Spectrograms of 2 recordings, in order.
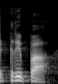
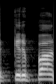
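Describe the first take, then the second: First: ਕਿਰਪਾ with k and r joined, kri-pa; ਕਿਰਪਾ as one cluster, kri-pa; correct pronunciation. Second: ਕਿਰਪਾ with a full i vowel after the k, ki-rpa; ਕਿਰਪਾ split as kir-pa, the way it should not be said; wrong pronunciation. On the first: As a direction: say ਕਿਰਪਾ as kri-pa, the i moved onto the r. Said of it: "ਇਸ ਤਰ੍ਹਾਂ ਦੇ ਨਾਲ ਇਹਦਾ ਉਚਾਰਨ ਹੈ". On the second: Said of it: "ਇਹਦਾ ਉਚਾਰਨ ਕਿਰਪਾ ਨਹੀਂ ਕਰਨਾ". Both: Shown as a demonstration.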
